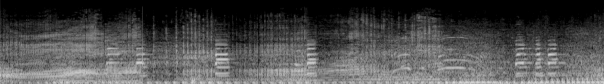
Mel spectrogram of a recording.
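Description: Quad bike engine running steadily under the ride while a vehicle horn toots in short beeps: a couple about a second in, another at about two seconds, and a quick run of three near the end.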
